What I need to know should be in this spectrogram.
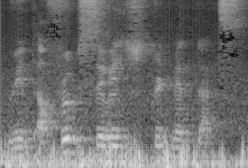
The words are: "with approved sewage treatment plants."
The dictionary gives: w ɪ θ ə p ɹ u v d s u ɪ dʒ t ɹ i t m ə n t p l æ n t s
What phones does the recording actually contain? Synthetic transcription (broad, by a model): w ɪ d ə f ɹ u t s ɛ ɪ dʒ t ɹ i t m ə n t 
